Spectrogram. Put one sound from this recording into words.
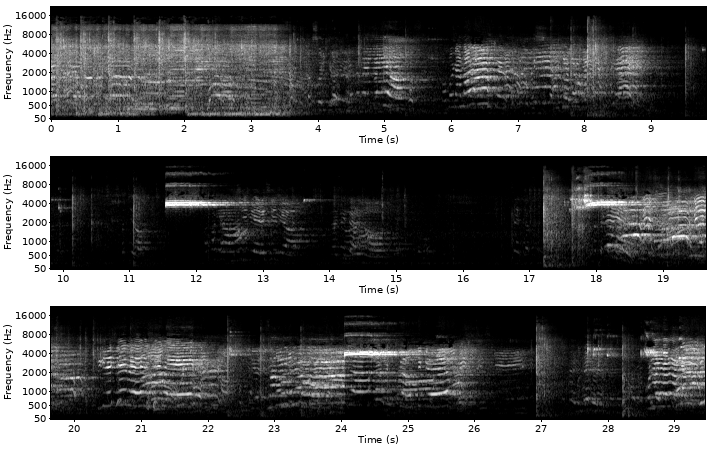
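Young women shout and call out across a large echoing hall.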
